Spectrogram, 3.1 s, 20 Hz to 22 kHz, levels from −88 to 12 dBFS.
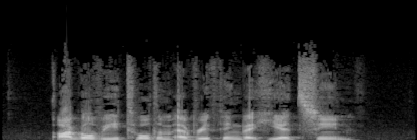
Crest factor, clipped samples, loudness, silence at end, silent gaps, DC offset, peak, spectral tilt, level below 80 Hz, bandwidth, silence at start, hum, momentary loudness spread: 18 dB; under 0.1%; -16 LUFS; 0.5 s; none; under 0.1%; 0 dBFS; -4 dB/octave; -56 dBFS; 14.5 kHz; 0.4 s; none; 8 LU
